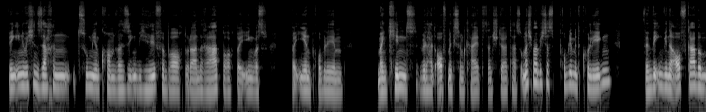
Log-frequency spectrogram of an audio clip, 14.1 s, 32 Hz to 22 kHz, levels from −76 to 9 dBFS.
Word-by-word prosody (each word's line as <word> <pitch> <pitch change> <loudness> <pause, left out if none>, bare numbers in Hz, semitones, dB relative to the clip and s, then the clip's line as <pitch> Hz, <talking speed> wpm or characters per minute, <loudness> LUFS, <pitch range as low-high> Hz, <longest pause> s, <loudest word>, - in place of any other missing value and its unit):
wegen 130 0 +4
irgendwelchen 145 +2 +2
Sachen 255 - +2
zu 140 - -3
mir 130 -3 +4
kommt, 120 -2 -4
weil 120 0 -1
sie 125 +1 -4
irgendwie 120 0 -2
Hilfe 125 +2 0
braucht 115 -2 -2
oder 110 0 0
'n 110 +2 -3
Rat 115 +2 0
braucht 110 -1 -8
bei - - -1
irgendwas, 110 0 -4 0.5
bei - - -2
ihren 120 -2 0
Problemen. 105 0 -3 0.7
Mein 110 0 +2
Kind 130 -2 +3
will 120 0 -1
halt 115 - -5
Aufmerksamkeit, 110 -3 -1
dann 105 +1 -8
stört 115 +1 -6
das. 110 -1 -8
Und - - -3
manchmal 180 +2 +4
habe 170 - 0
ich - - -6
das 170 -3 -3
Problem 150 +2 -1
mit 135 -2 -1
Kollegen, 140 +9 +1 0.7
wenn 115 +2 0
wir 140 - +5
irgendwie 140 -2 +1
'ne 130 - +5
Aufgabe, 145 +2 +5
125 Hz, 175 wpm, -26 LUFS, 115-140 Hz, 0.7 s, wir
